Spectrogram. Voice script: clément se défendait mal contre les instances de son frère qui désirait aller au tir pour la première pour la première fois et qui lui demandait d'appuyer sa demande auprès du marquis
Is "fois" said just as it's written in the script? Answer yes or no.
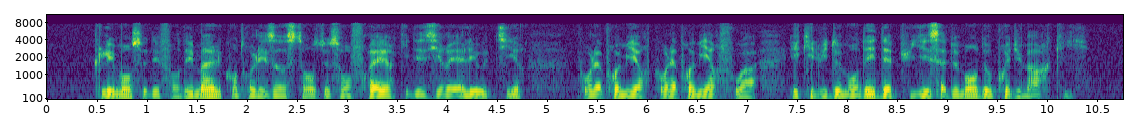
yes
